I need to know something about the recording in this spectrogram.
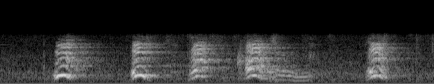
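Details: Barking from dogs in the sun in 2009, among them an 11-year-old American Bulldog, a Staffordshire bull terrier and a French Bulldog; five sharp barks, one a drawn-out bark with a falling tail, on a quiet background.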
